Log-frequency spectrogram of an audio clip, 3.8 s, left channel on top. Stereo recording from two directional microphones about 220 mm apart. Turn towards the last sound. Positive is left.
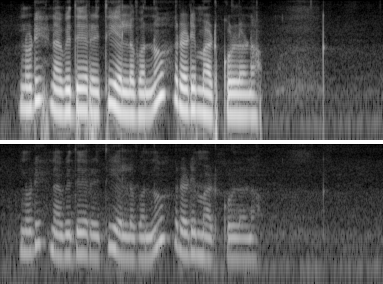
turn(degrees=45)  # may be behind; listen again after turning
